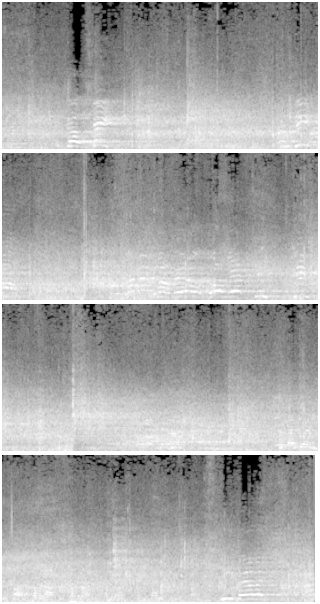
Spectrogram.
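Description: Hockey sticks smack a puck with sharp cracks.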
